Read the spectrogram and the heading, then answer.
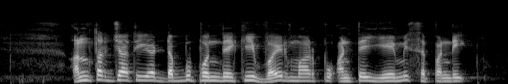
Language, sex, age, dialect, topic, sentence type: Telugu, male, 31-35, Southern, banking, question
